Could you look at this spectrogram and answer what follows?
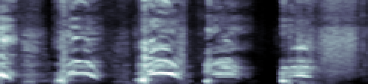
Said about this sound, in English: Sorry, I'm not laughing at you coughing. I'm just laughing at the fact that you've done a radio show whilst not sounding like you should have done a radio show.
